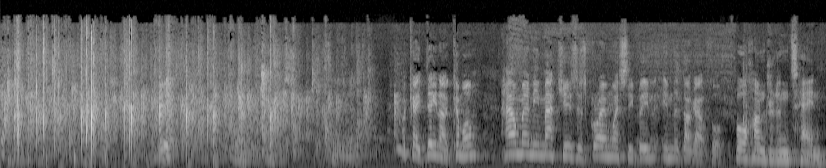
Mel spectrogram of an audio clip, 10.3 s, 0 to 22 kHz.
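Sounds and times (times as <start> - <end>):
crowd applauding: 0.0 - 5.2
speech: 2.0 - 2.3, 5.2 - 10.3.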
